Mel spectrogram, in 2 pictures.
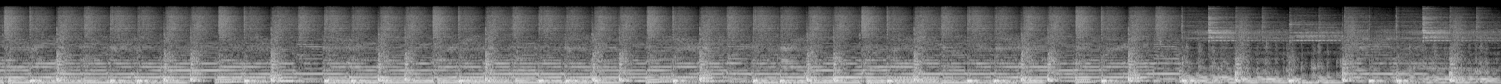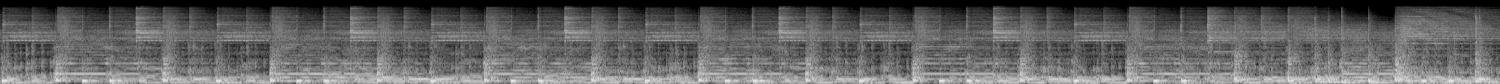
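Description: Background music with a drum kit keeping a steady beat; the drums turn brighter and sharper about twelve seconds in.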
